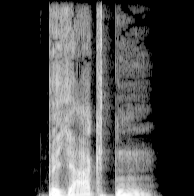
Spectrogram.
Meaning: inflection of bejagen: 1. first/third-person plural preterite 2. first/third-person plural subjunctive II
- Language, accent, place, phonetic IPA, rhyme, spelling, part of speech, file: German, Germany, Berlin, [bəˈjaːktn̩], -aːktn̩, bejagten, adjective / verb, De-bejagten.ogg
